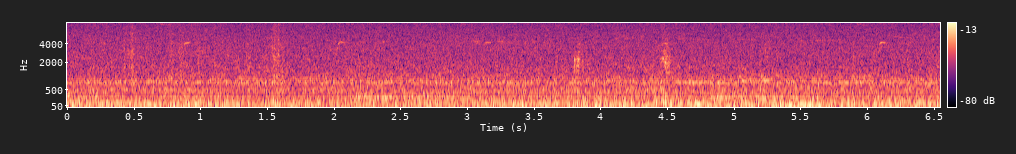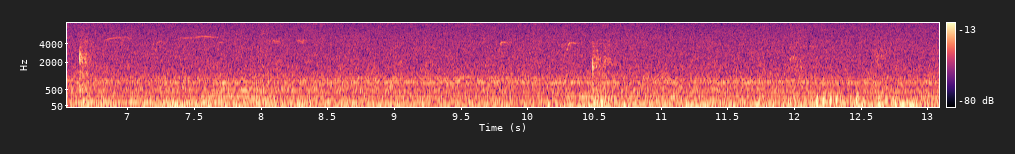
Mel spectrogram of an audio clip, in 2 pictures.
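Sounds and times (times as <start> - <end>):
faint hum: 0.0 - 13.0
songbirds chirping: 0.0 - 13.0.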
